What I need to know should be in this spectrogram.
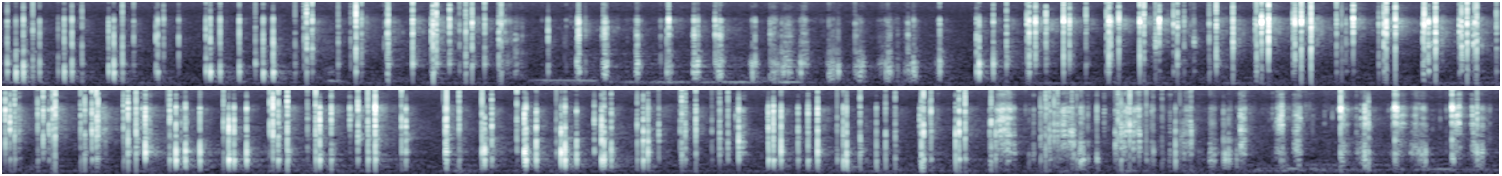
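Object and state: Smartphone case tapped with fingernails.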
